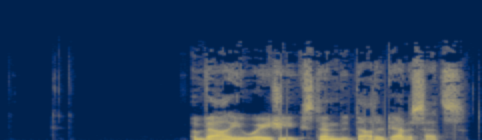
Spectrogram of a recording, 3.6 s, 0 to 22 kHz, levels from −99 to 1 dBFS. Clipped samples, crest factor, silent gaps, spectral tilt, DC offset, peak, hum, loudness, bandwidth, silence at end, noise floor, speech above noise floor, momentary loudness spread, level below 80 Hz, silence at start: under 0.1%; 20 dB; none; -4.5 dB/octave; under 0.1%; -2 dBFS; none; -19 LUFS; 15 kHz; 0.15 s; under -90 dBFS; over 71 dB; 5 LU; -46 dBFS; 1.45 s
